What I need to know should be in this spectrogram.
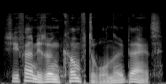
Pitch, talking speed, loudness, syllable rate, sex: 110 Hz, 215 wpm, -17 LUFS, 6.5 syllables/s, male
